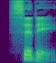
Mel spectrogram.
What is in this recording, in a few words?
"city", English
